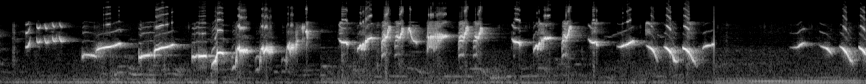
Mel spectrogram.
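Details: White-rumped shama (murai batu) in lively, continuous gacor song: rapid run of clear whistled notes, rising slurs and sharp downward chips, phrases repeated with brief gaps, a short pause near the end before singing resumes; faint low hum beneath.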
